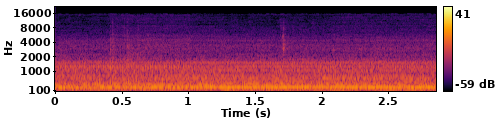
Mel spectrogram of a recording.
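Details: AirSep VisionAire 5 stationary oxygen concentrator running normally after start-up: steady low motor hum with a faint airy rush.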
